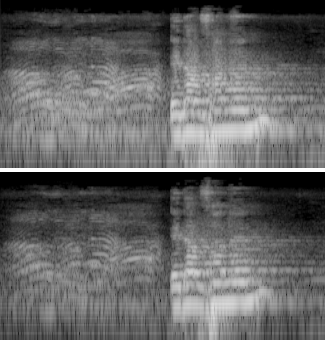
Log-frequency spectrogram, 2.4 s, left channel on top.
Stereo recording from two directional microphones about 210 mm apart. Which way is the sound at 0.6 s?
25° left (ahead or behind).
